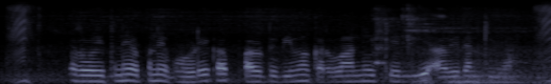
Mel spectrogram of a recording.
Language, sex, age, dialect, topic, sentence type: Hindi, male, 25-30, Kanauji Braj Bhasha, banking, statement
